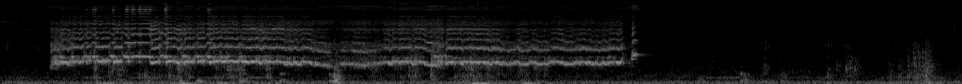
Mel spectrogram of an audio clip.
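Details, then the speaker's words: Lian Li Galahad II 360mm AIO CPU water cooler: one radiator fan makes a loud, wavering squeal near 1 kHz over its hum for about six seconds, then cuts off; replacement fan sought. "One of my fans on my all-in-one water cooling system, my Leon Lee all-in-one water cooling system, is making a horrible squeaking noise and it's very annoying."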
